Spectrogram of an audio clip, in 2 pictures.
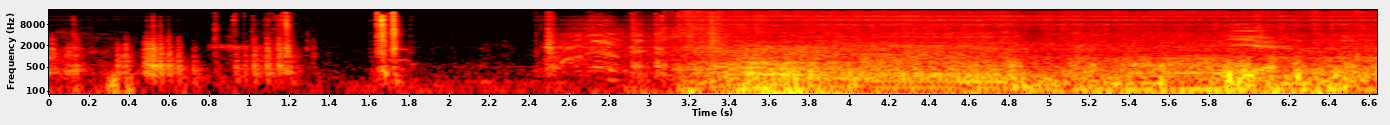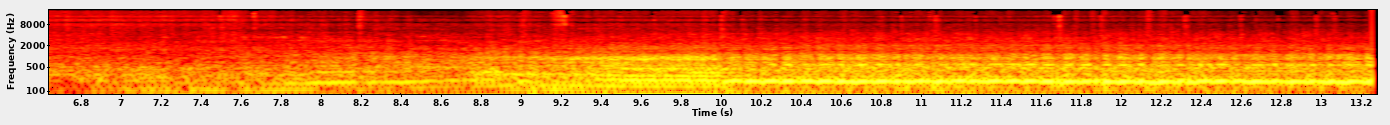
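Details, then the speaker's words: Toyota Mark X, hot from sitting in the sun, misfiring since fitting work after a compression test. It cranks, catches, then idles with an uneven puttering pulse about three times a second; the engine is sucking air, a misfire from a vacuum leak. "ये आपको आवाज़ आ रही करती, ये हवा ले रही है और जब तक ये हवा ले रही है सेट नहीं होगी।"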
